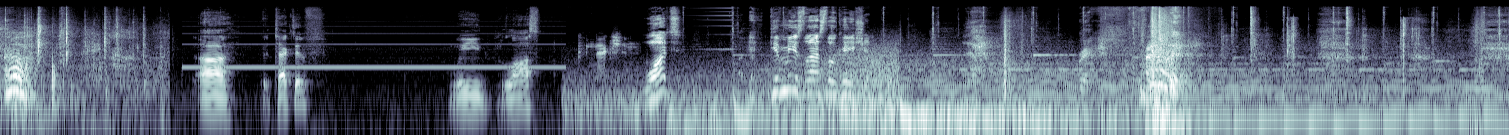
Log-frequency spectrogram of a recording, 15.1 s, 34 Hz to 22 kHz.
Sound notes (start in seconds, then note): 1.8 flatlining beep; 11.6 smacking; 12.6 gun clicking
